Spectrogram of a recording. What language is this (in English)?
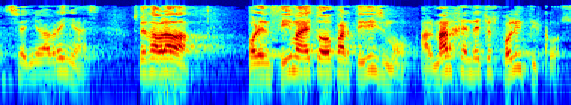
Spanish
